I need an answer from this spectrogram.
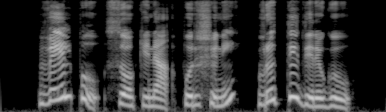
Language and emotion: Telugu, neutral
